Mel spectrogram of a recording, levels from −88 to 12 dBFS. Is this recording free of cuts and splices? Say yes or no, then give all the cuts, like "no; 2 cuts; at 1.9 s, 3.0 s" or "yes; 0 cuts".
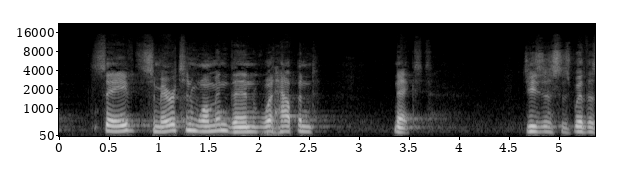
yes; 0 cuts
